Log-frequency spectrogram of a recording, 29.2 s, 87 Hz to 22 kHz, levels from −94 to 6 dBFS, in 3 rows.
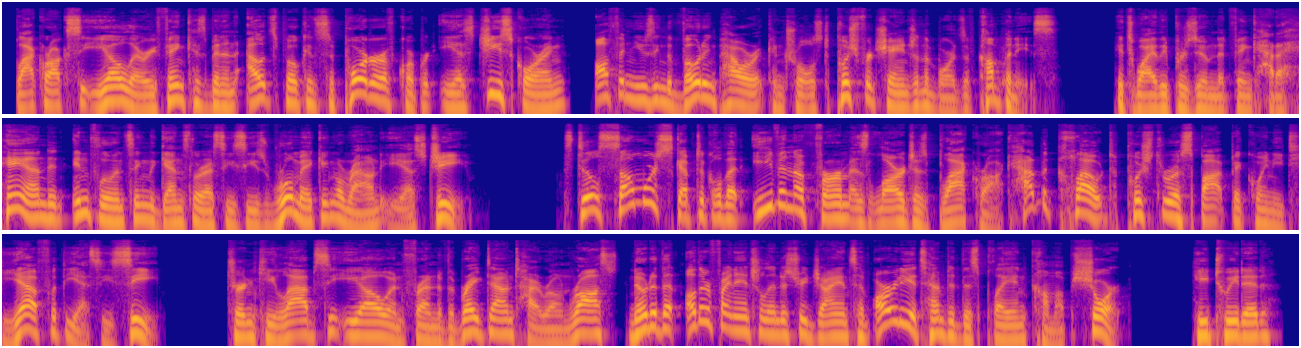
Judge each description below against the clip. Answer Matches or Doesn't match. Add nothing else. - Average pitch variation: Doesn't match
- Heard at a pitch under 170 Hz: Matches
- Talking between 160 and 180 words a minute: Doesn't match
